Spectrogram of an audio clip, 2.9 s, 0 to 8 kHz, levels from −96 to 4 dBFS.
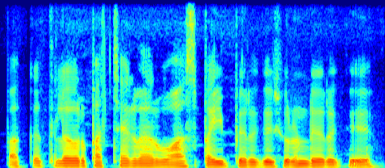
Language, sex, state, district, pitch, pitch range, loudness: Tamil, male, Tamil Nadu, Kanyakumari, 110 Hz, 110-115 Hz, -17 LUFS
